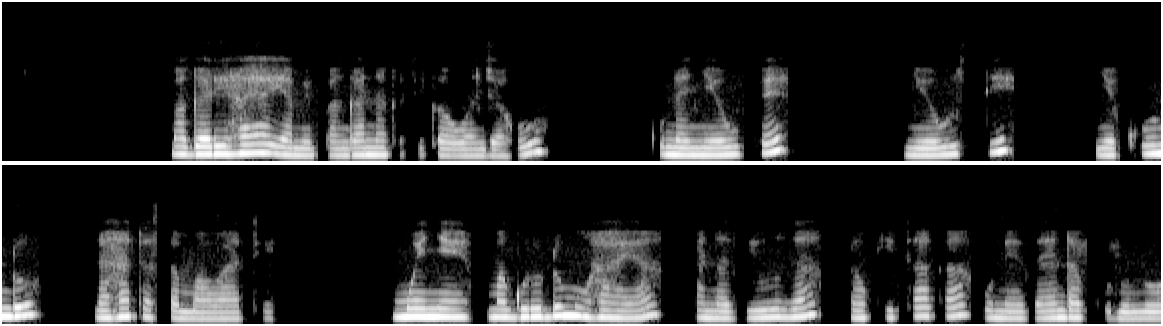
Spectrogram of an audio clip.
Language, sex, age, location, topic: Swahili, female, 25-35, Kisumu, finance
